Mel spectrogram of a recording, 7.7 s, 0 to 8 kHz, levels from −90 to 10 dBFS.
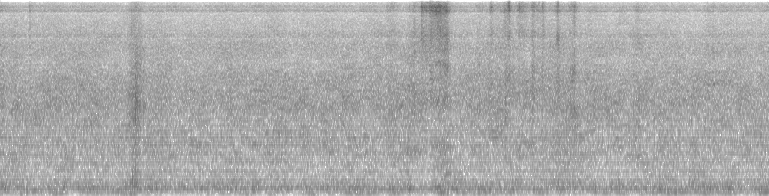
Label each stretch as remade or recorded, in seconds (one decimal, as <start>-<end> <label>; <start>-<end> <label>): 0.0-7.7 remade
